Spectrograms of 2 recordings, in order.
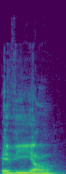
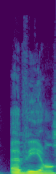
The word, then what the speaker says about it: Evian: I don't think we're saying it right. I think Evian. Yeah, it's probably Evian. Evian. So the N is gone.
